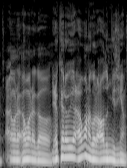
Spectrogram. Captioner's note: speaking Spanish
